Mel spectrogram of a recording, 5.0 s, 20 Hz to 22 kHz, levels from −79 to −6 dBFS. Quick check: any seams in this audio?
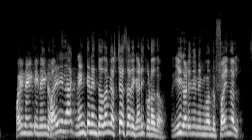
yes; 1 cut; at 3.5 s

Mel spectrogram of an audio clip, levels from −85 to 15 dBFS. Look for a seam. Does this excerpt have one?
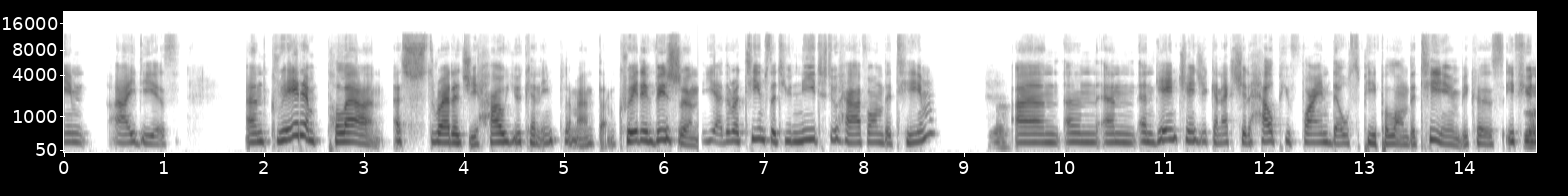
yes; 1 cut; at 6.4 s

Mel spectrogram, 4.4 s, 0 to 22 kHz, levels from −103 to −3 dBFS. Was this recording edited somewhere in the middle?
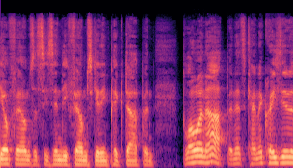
no; 0 cuts

